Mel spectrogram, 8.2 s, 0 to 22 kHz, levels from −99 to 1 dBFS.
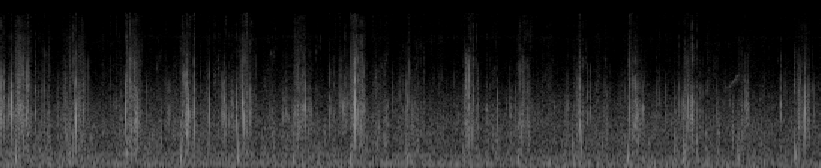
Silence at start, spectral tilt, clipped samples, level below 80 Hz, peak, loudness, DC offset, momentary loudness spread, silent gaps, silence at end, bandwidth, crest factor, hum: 0 s; -4 dB/octave; under 0.1%; -66 dBFS; -18 dBFS; -52 LUFS; under 0.1%; 11 LU; none; 0 s; 16.5 kHz; 34 dB; none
